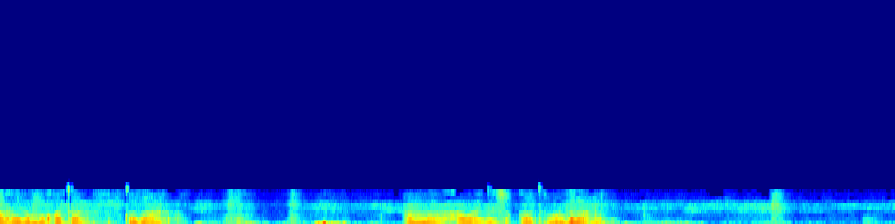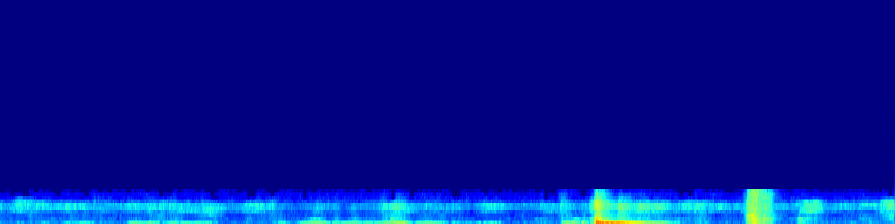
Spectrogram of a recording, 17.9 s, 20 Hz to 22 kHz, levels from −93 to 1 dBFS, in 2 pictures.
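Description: Throughout, heavy AAC compression at a very low bitrate likely removed everything above 3.8 kHz, leaving the speech dull and smeared.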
